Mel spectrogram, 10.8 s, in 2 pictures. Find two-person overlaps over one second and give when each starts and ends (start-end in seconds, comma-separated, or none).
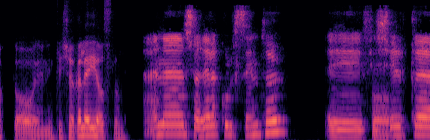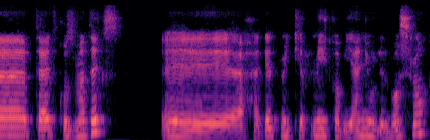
none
